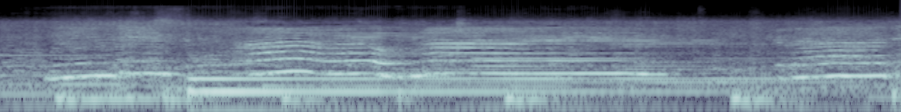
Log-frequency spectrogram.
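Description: A child singing a church song over instrumental accompaniment, with long held bass notes beneath the voice.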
